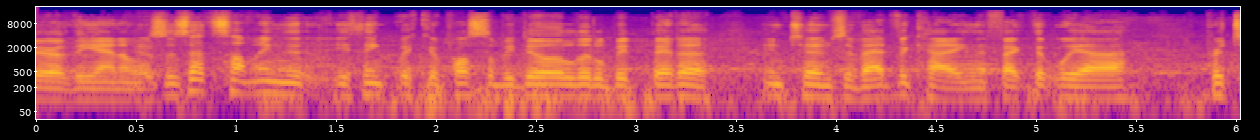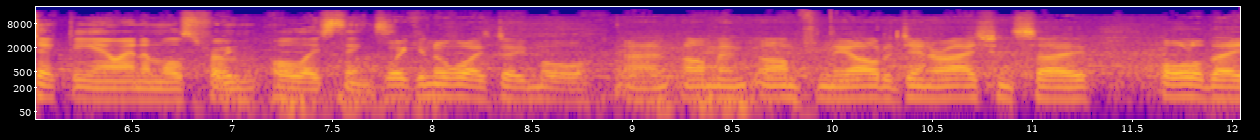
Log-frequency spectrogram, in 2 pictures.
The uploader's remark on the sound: We also check in on the health of the sheep industry in SA at the GrowingSA conference near Adelaide.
